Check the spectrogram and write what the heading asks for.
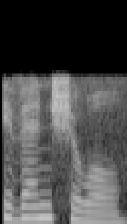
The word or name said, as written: eventual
